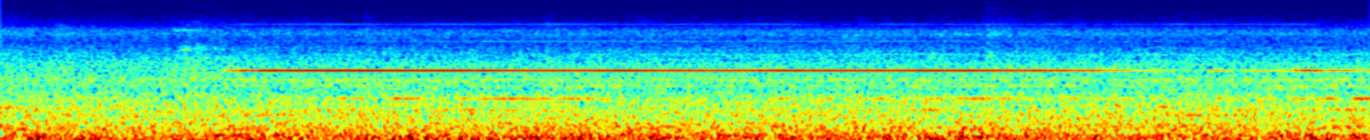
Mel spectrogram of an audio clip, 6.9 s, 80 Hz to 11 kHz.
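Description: Steady low hum of a stationary E7-series Shinkansen trainset at a station platform, with a steady high-pitched tone that starts about a second in and holds for about six seconds.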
